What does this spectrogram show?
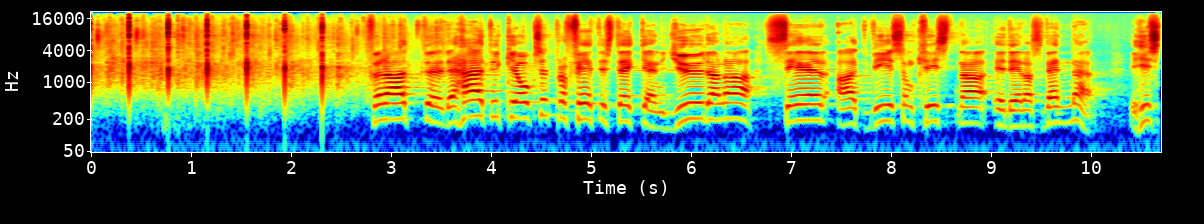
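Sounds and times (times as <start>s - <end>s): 
audience applause: 0.0s - 4.0s
sharp rhythmic claps: 0.0s - 4.9s
speech: 2.8s - 10.6s.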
